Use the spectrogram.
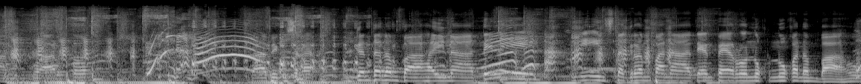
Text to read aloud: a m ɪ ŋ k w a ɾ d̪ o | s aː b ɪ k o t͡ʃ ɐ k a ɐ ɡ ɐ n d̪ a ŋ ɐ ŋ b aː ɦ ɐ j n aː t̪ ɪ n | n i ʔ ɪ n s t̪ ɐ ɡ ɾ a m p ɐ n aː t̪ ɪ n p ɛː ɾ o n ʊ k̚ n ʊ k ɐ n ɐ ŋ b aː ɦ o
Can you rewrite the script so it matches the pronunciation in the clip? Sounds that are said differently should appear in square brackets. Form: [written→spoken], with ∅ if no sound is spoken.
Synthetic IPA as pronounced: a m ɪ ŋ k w a ɾ [d̪→t̪] o | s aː b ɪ k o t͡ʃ ɐ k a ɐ ɡ ɐ n d̪ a [ŋ→n] ɐ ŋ b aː ɦ ɐ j n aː t̪ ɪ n | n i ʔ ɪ n s t̪ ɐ ɡ ɾ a m p ɐ n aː t̪ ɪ n p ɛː ɾ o n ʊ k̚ n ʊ k ɐ n ɐ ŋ b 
